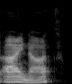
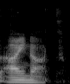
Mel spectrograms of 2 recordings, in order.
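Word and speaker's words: I₀: is i sub zero it's pronounced i not and the word not zero in the old english i not in old english zero used to be called not written like this in old english so instead of we could call this i sub zero often in physics this is simply pronounced i not and i naught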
